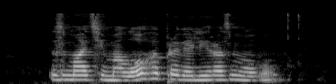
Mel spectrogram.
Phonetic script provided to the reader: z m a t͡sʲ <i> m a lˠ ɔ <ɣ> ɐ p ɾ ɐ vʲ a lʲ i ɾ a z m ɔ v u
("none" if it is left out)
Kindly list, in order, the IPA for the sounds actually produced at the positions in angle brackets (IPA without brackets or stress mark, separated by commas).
i, ɣ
